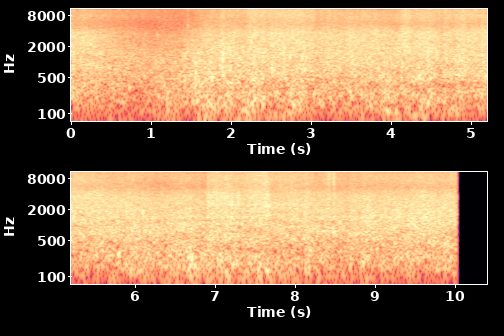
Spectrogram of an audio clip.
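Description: Sea surf washing onto a beach: a steady rushing of waves that cuts off suddenly near the end.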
